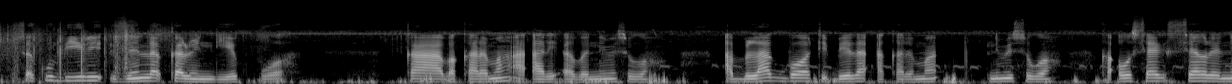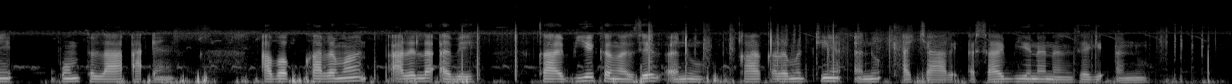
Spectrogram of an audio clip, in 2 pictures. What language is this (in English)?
Southern Dagaare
